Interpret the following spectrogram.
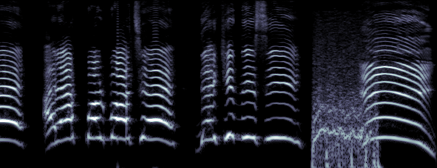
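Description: A child's high-pitched voice speaking rapidly and emphatically in short phrases. Near the end there is a brief rushing noise, then a long cry that falls in pitch.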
